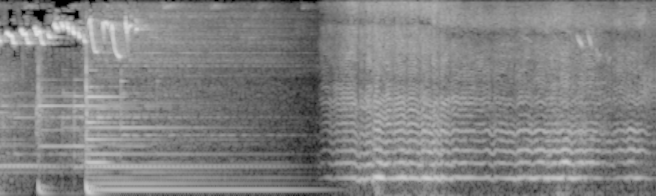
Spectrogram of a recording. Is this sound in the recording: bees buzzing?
yes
